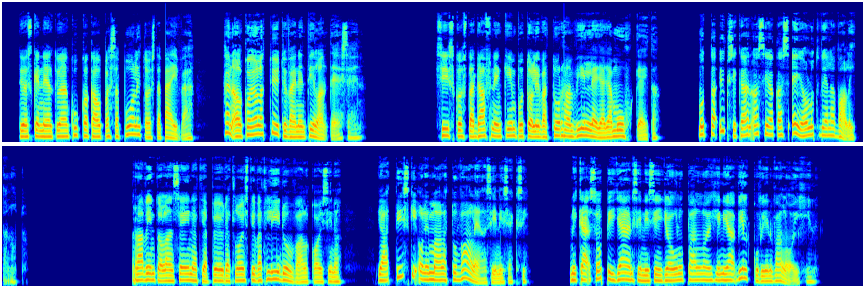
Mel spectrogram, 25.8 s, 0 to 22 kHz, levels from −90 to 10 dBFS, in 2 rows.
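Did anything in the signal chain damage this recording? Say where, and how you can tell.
Yes, in two places. Across the whole clip there is a slow, sweeping flange. It comes from the channels being summed to mono, as comb notches glide gradually through the spectrum. This is channels drifting apart at the converter stage. Left and right were captured on devices running from separate clocks. A clock mismatch of roughly 20 ppm lets the inter-channel delay creep steadily, reaching around half a millisecond by the end. That moving delay is what slides the notches.

There are also three brief skips, at 2.45 s, 8.43 s and 20.39 s. At each one, roughly 20 ms of sound vanishes and the two sides butt together with no gap of silence. The skips fall on a 6-second grid, and the jump from 8.43 s to 20.39 s spans two periods. That regular spacing points to audio missing between chunks, likely in the recorder's buffer handling. 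The recorder writes in 6-second blocks and drops a sliver each time it closes one block and opens the next.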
